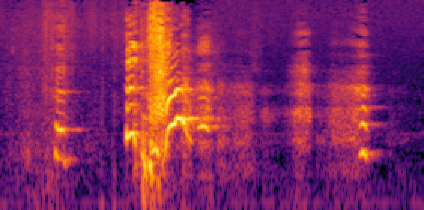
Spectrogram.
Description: Some messy, snotty sneezing into a tissue.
